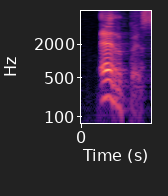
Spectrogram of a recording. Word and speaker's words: herpes: In Italian, we call it herpes, because in Italian, whenever we see a letter H, we tend not to pronounce it.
